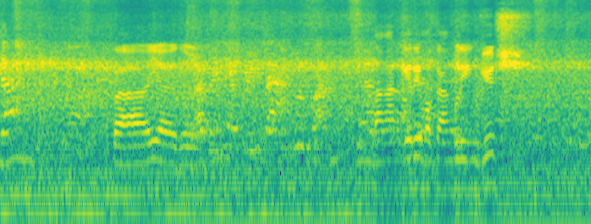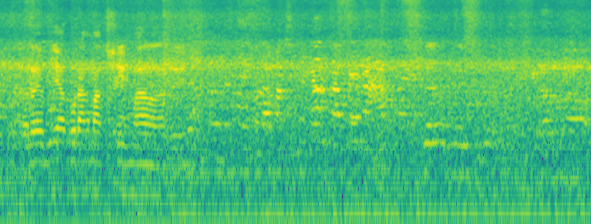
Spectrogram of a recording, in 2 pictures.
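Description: A man talks loudly close by.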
